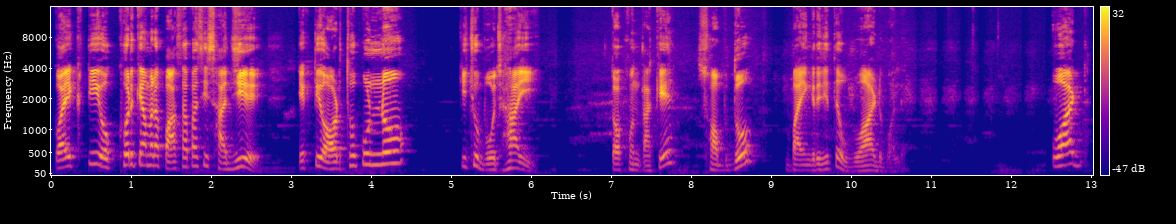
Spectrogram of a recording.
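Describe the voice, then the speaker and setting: A young man teaching a grammar lesson, spelling words out letter by letter and drawing syllables out slowly, asking questions and then answering them himself. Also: a little high, a bit bright. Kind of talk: spoken classroom lesson.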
